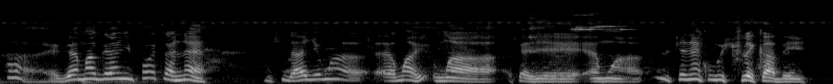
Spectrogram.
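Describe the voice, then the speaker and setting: Pitch swings very widely as this speaker talks at a moderate pace. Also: man, high pitch for a man. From Amazonas interior, Brazil. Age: 90s. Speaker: elderly local resident. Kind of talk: interview testimony. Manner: halting.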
